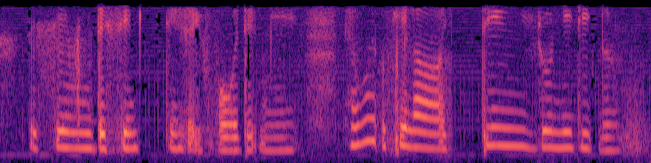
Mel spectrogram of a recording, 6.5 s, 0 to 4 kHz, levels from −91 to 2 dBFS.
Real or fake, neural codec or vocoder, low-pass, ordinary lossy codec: real; none; 3.6 kHz; AAC, 16 kbps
